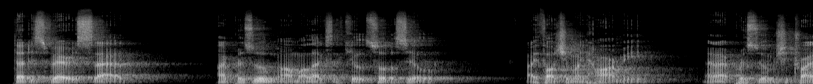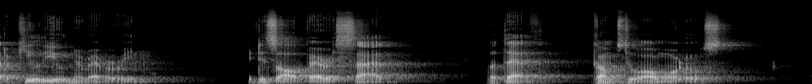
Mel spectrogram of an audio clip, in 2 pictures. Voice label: lowpitch, unique voice auditions; vivec; almalexia; sotha sil; voice acting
